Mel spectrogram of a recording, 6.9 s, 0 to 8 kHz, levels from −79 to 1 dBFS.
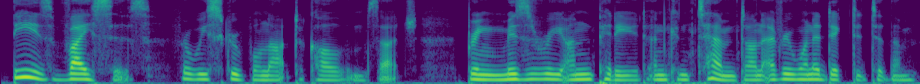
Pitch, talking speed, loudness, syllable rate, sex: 175 Hz, 185 wpm, -20 LUFS, 4.6 syllables/s, female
